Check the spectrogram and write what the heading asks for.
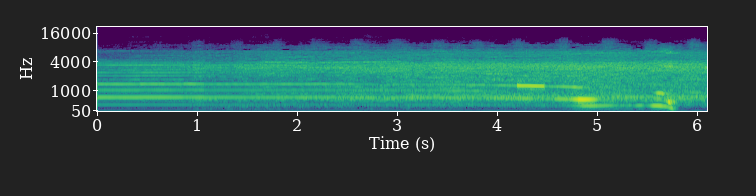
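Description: A man's drawn-out goal cry, a single "Gol" held on one steady pitch for several seconds, growing fainter and breaking off about five seconds in.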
